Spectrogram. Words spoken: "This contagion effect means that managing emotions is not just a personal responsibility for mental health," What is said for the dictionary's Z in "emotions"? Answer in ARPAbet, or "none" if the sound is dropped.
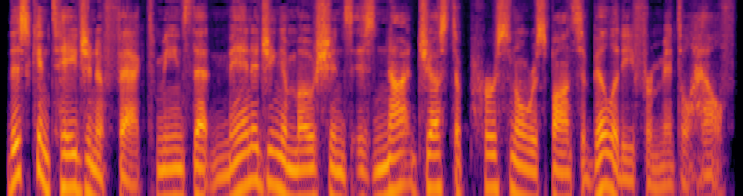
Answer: Z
